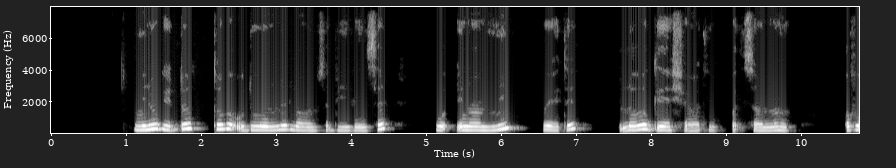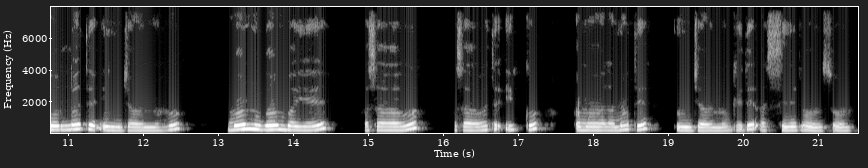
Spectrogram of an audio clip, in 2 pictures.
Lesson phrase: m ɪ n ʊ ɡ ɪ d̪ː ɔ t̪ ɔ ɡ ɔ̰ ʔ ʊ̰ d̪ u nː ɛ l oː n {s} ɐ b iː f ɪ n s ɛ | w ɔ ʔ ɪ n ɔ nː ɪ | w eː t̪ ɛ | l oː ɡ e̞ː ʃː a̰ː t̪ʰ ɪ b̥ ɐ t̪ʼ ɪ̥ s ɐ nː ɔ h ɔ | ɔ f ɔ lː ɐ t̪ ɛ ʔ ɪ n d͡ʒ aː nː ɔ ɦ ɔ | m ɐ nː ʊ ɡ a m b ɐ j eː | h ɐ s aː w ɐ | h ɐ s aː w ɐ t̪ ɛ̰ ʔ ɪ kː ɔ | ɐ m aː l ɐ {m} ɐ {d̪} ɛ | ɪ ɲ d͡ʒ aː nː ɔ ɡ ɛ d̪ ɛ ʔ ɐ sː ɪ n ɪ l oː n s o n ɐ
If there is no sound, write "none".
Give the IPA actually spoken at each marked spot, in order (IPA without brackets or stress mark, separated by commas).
s, m, t̪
